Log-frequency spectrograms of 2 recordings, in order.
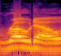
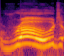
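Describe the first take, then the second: First: It ends with a separate do syllable. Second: It sounds like the English word road. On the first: "ro and then the long vowel sound do" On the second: "road is funny because that's like an English word for a street"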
